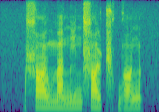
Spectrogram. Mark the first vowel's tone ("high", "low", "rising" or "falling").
high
